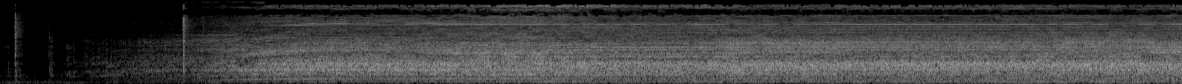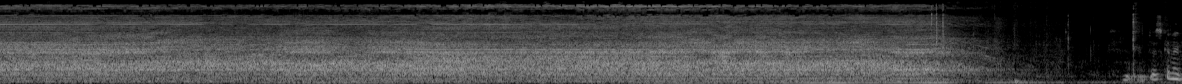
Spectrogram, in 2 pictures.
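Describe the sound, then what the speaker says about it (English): A heat gun blows on wet paint colours with a loud, steady roaring hiss that starts abruptly, holds for about twenty seconds close by, then cuts off. "let's just hit it now with a heat gun."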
